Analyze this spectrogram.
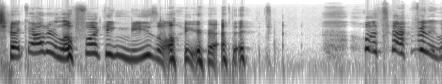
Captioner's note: laughs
